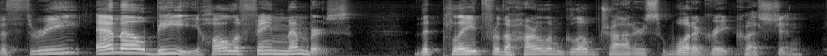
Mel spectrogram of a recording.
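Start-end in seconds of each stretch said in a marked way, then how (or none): 0.0-6.6 very slow, each word stretched and drawn out. Reading a trivia question aloud to the group, very slowly. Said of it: "I'm going to say it very slowly".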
